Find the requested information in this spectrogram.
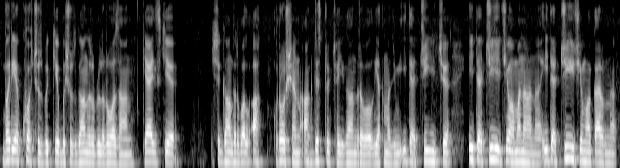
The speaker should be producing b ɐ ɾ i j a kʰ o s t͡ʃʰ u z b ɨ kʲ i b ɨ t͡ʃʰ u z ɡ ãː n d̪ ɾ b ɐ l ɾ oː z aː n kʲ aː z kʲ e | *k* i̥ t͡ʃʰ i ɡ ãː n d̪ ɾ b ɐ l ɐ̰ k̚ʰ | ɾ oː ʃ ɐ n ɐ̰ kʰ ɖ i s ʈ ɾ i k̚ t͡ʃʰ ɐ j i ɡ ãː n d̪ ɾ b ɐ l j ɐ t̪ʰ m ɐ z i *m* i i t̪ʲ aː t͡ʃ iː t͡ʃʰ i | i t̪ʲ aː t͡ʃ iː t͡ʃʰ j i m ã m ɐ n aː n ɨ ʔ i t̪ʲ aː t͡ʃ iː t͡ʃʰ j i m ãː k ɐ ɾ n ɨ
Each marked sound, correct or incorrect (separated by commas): correct, correct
